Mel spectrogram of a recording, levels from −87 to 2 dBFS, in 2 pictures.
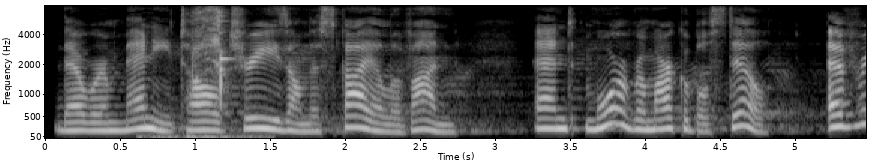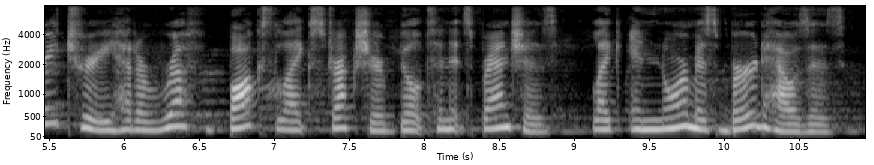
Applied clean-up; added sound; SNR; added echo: none; Chink, clink; 7 dB; reverberation time 0.4 s.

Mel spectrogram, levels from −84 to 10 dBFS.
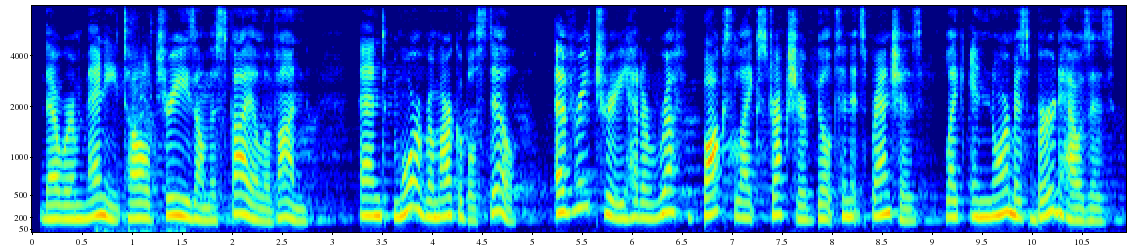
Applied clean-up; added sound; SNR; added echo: neural separator model SepFormer DNS4.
